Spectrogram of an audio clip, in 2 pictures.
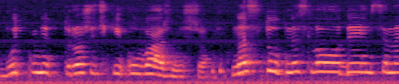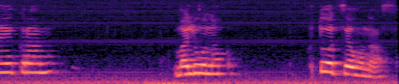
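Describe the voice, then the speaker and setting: A woman's voice: sits high, animated, normal speed, mellow. A woman kindergarten teacher giving an online speech lesson to a child over a video call, patiently drawing out syllables and prompting.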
